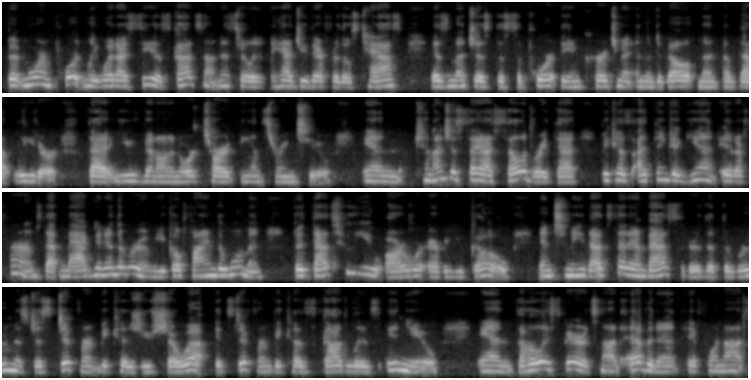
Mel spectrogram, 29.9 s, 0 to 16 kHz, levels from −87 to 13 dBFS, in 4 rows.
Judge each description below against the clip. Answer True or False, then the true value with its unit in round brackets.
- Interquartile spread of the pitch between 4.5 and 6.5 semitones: False (3.4 semitones)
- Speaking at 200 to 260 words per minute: True (205 wpm)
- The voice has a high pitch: True (200 Hz)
